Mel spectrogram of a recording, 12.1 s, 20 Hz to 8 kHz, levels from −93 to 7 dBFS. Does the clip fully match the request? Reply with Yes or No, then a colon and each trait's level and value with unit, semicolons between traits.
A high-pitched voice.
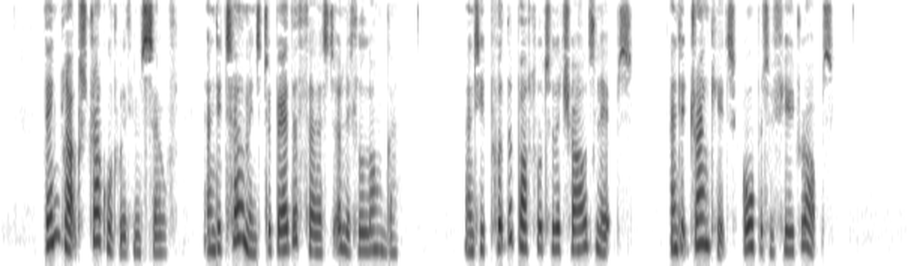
Yes: high, 225 Hz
